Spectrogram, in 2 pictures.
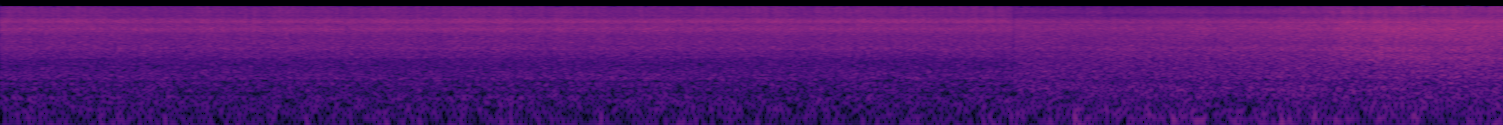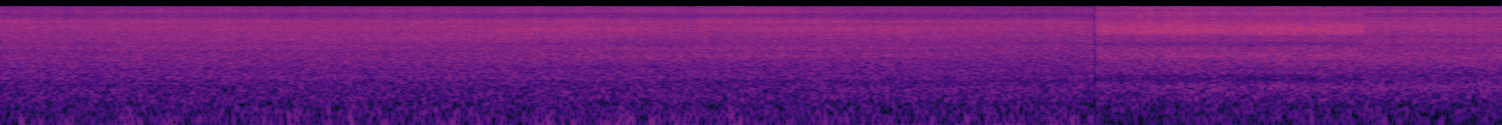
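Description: Steady rushing of a waterfall pouring over rock ledges. It grows louder about a third of the way in and steps up abruptly a few seconds before the end.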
